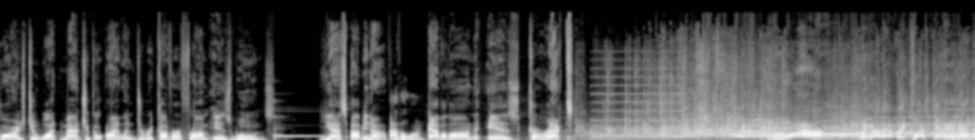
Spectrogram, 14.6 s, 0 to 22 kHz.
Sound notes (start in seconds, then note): 8.6 applause; 8.8 buzzer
